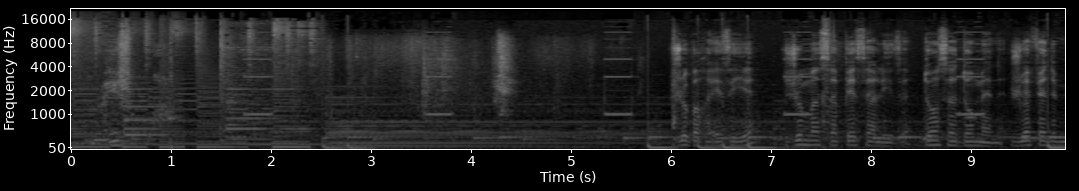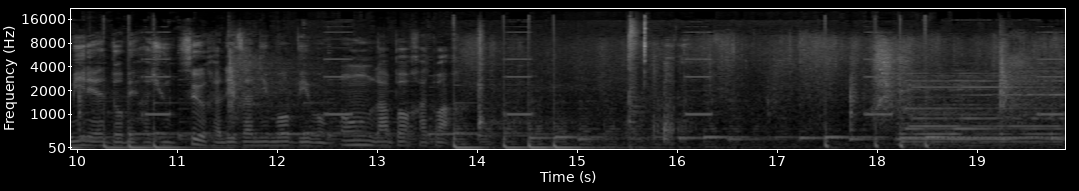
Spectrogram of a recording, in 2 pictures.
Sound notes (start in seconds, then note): 5.8 French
